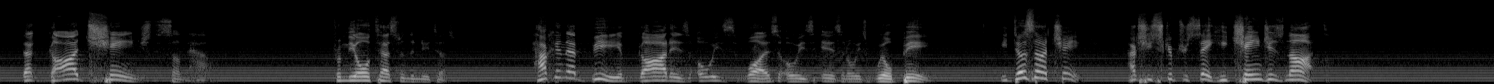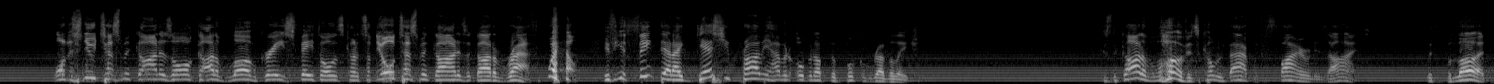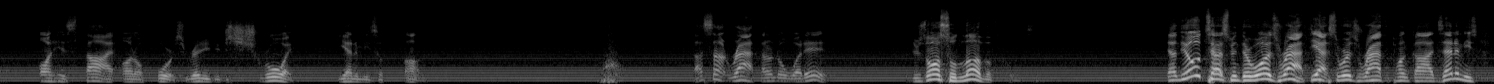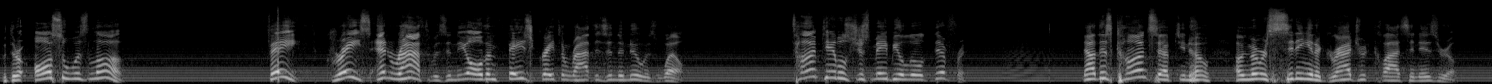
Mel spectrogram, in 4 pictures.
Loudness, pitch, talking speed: -27 LUFS, 155 Hz, 185 wpm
